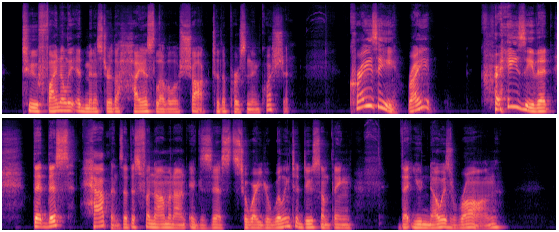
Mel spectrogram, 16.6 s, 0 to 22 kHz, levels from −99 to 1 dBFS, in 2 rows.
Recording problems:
none

